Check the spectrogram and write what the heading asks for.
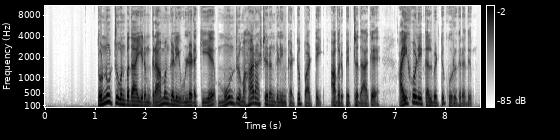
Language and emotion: Tamil, neutral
